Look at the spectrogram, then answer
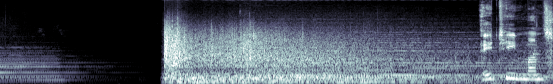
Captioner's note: explosion roars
